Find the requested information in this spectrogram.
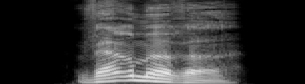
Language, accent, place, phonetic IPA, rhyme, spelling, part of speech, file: German, Germany, Berlin, [ˈvɛʁməʁə], -ɛʁməʁə, wärmere, adjective, De-wärmere.ogg
- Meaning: inflection of warm: 1. strong/mixed nominative/accusative feminine singular comparative degree 2. strong nominative/accusative plural comparative degree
